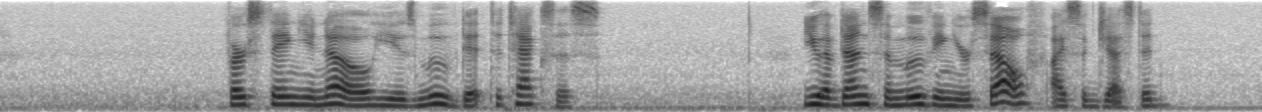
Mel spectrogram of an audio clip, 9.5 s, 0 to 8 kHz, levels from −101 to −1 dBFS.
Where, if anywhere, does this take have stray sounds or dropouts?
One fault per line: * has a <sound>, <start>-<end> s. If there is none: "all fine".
all fine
